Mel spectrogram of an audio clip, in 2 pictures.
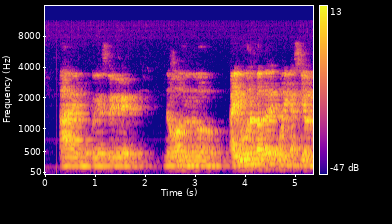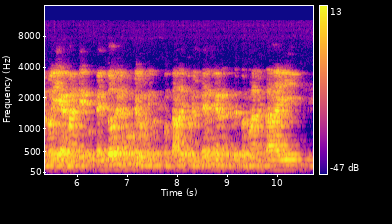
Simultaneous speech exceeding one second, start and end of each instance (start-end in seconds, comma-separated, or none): none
